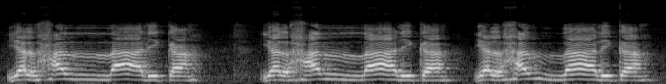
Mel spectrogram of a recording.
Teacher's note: Yalhas dibaca dulu sa-nya, baru za, salah. Jadi za-nya itu dileburkan, tidak usah dibaca. Langsung masuk di za yang kedua.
